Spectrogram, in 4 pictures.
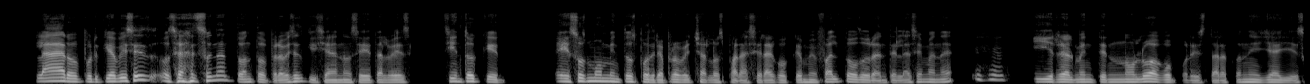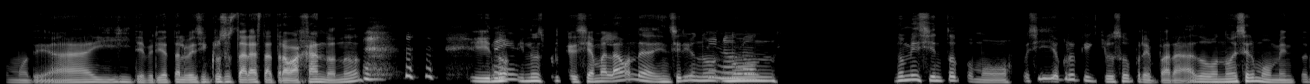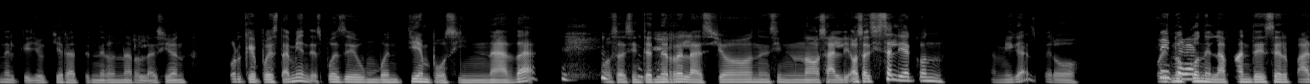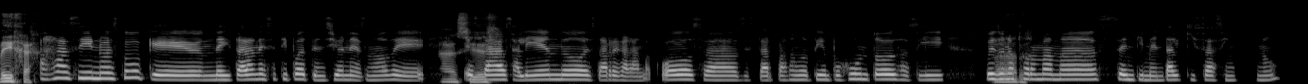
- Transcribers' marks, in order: chuckle; chuckle; chuckle; other noise
- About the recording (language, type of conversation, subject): Spanish, advice, ¿Cómo puedo pensar en terminar la relación sin sentirme culpable?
